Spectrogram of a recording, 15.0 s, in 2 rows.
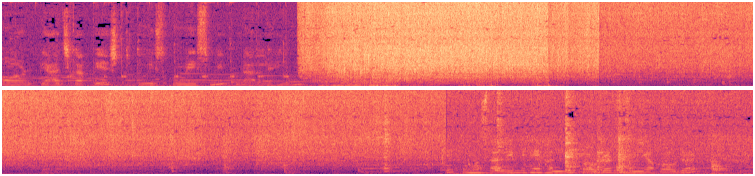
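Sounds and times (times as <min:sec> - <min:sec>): paste sizzling in hot oil: 0:03.0 - 0:11.9.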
